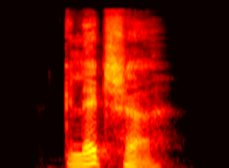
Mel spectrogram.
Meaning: glacier
- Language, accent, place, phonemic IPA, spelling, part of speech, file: German, Germany, Berlin, /ˈɡlɛtʃɐ/, Gletscher, noun, De-Gletscher.ogg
